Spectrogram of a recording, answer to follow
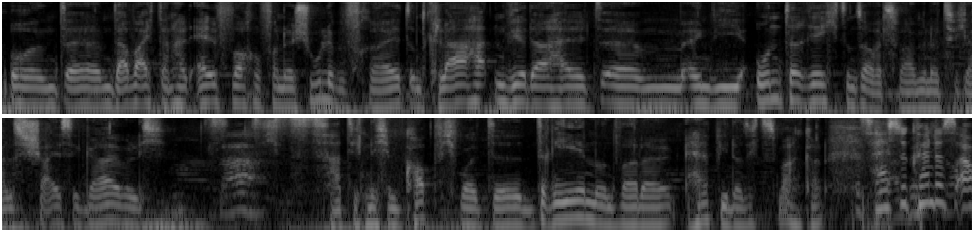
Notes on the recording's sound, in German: Auf dem Tapefabrik-Festival in Wiesbaden. Es ist eines der fünf Interviews, die wir vor Ort gedreht haben.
